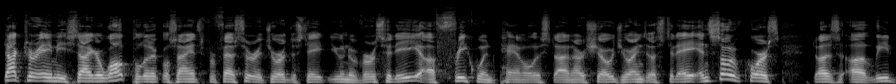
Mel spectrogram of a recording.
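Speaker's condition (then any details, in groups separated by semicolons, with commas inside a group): No condition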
